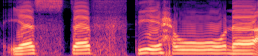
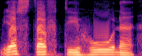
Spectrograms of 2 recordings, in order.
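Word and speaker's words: يَسْتَفْتِحُونَ: Yastaf sin punya sifat namanya hames. Alirkan nafas yas. Kemudian taf alirkan juga karena fa juga hames. Kemudian huna hati-hati jangan menebalkan huruf ha. Jangan yastaftihuna nanti dia mengganti dengan huruf ha besar.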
